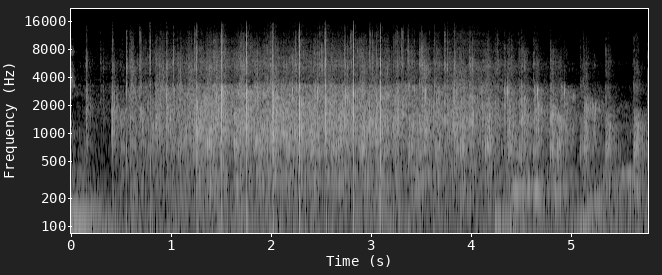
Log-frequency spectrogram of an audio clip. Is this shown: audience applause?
yes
